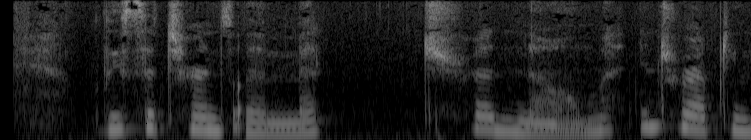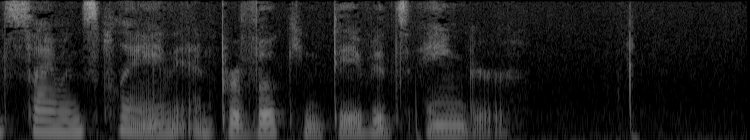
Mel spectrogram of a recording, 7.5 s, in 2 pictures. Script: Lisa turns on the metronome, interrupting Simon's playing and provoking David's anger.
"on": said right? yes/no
no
